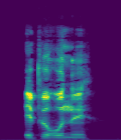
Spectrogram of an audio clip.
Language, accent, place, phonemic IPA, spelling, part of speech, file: French, France, Lyon, /e.pʁɔ.ne/, éperonner, verb, LL-Q150 (fra)-éperonner.wav
- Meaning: 1. to spur (hit a horse with a spur) 2. to spur on 3. to ram (to use a ram to hit another ship)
